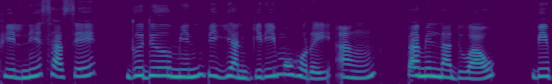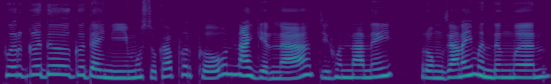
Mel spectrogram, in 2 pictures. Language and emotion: Bodo, happy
